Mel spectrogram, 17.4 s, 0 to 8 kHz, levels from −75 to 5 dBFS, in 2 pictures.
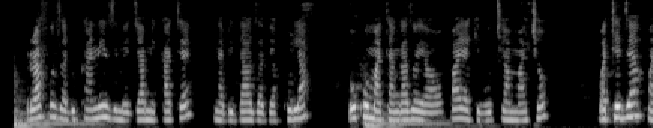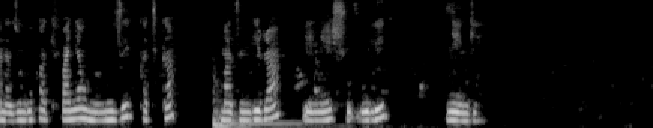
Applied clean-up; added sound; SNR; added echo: classical method Wiener filter.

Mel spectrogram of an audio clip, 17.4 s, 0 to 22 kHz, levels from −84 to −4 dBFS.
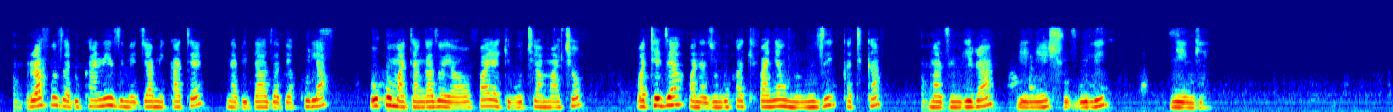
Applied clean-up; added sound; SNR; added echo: neural separator model SepFormer DNS4.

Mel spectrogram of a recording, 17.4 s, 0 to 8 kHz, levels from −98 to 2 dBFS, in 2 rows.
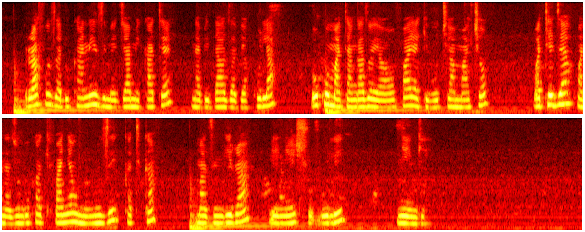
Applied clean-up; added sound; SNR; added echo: none; Bowed string instrument; 13 dB; none.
